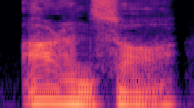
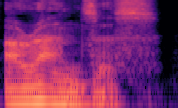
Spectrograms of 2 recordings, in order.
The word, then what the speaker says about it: Arkansas: The name comes from a French interpretation of a Native American word and the proper pronunciation reflects that French heritage.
